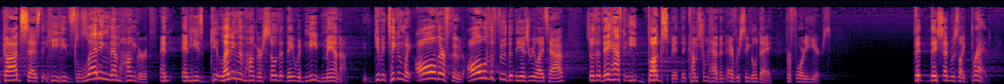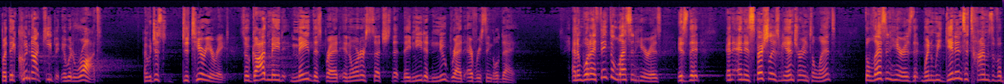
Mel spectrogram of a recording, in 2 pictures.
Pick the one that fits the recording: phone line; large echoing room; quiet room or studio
large echoing room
